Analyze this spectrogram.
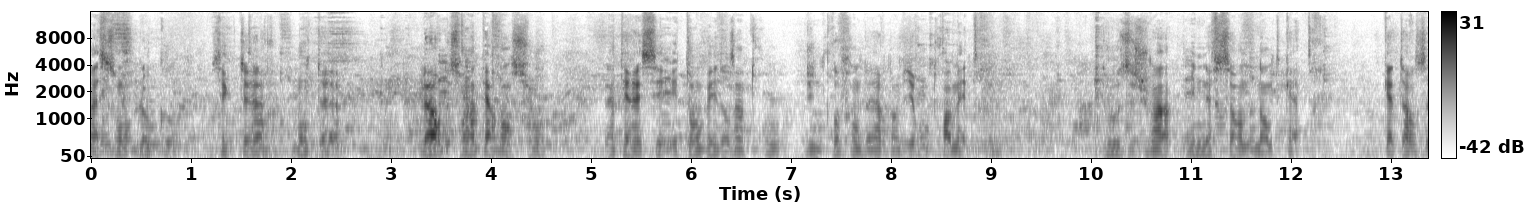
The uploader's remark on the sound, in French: Un enregistrement au café "Le Roy d'Espagne" un dimanche de février sur la Grand'Place de Bruxelles.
